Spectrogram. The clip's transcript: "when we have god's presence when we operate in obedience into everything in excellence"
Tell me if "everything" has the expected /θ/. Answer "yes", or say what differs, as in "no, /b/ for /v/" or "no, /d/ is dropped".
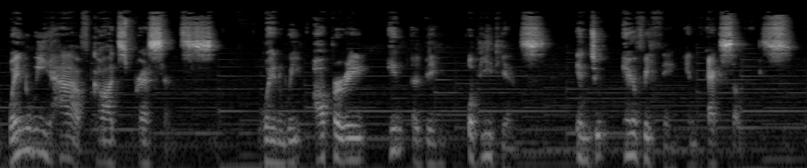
yes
